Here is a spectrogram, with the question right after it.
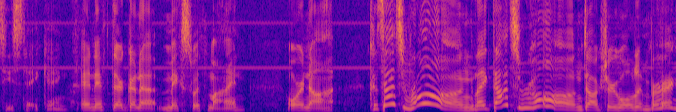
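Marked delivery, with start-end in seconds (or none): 3.7-5.8 much higher, slow drawn-out that's wrong; slow emphatic scolding. Real, not acted. Comic scolding Doctor Goldenberg, slow and emphatic. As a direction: lean hard on every word.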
